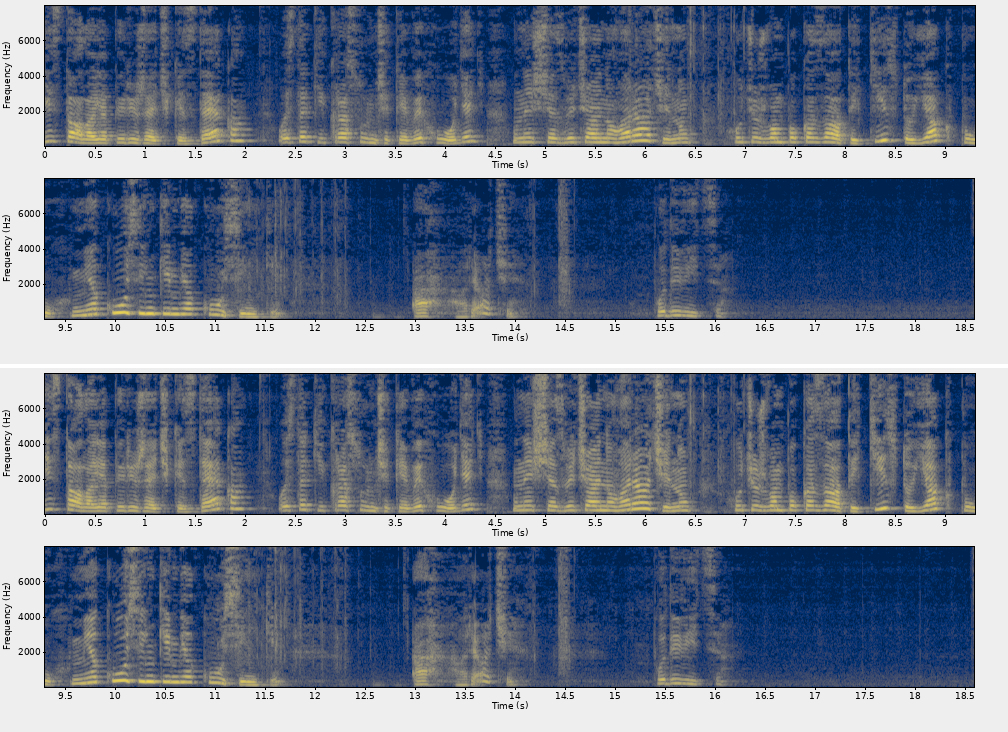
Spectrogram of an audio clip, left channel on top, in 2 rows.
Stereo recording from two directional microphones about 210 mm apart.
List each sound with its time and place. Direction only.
0.0 s speech: 25° right (ahead or behind)
13.0 s speech: 35° right (ahead or behind)
15.4 s speech: 25° right (ahead or behind)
